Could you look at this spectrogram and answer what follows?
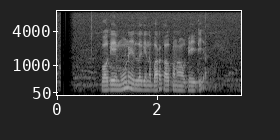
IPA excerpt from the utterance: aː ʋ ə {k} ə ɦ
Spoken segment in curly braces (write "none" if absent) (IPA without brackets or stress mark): k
